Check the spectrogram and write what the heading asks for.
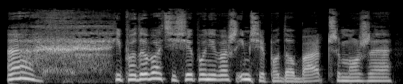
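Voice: mid-range voice, lively intonation, normal speed, voice pushed up, lightly acted. A reader voicing a firm young sorceress. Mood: teasing. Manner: firm, coaxing, speaking simply to a pet.

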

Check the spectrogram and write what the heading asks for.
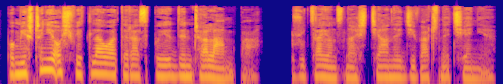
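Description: Give me an audiobook narrator with a husky voice, reading steadily in a dry studio sound. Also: mid-range voice, steady tone, moderate pace, no room sound. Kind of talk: scripted narration.

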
